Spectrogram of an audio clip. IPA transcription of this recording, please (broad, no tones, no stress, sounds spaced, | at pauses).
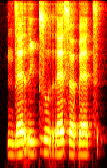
n d ɛ r i p z u r ɛ s œ ɓ ɛ t͡s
